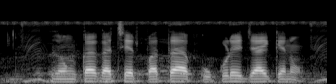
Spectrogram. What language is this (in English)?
Bangla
